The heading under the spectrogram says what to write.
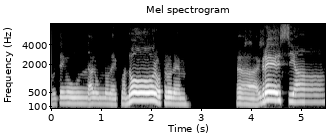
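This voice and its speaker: A woman speaks at a very slow pace with a fairly low pitch and lively intonation. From Bulgaria. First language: Bulgarian and Russian (speaking Spanish). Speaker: online language teacher, polyglot YouTuber. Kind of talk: casual multilingual conversation.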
